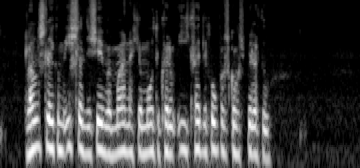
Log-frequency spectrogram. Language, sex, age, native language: Icelandic, male, 18-19, Icelandic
